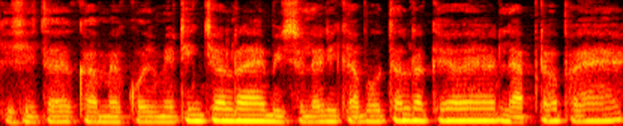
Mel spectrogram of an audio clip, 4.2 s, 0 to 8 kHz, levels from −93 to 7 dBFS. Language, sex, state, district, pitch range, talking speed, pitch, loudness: Hindi, male, Bihar, Jahanabad, 120-145 Hz, 245 wpm, 135 Hz, -25 LUFS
